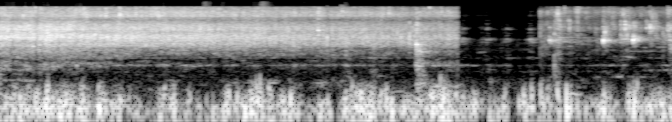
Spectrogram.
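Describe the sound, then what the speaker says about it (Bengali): Slices of ash gourd (chal kumro) dipped in batter and fried in hot oil over a medium gas flame, a steady loud sizzle with bubbling crackles, briefly quieting near the end before resuming. "এবার গরম তেলে প্রত্যেকটা চাল কুমড়ো ব্যাটারে ডুবিয়ে ভাজতে হবে।"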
